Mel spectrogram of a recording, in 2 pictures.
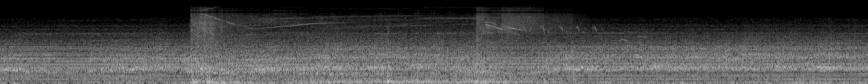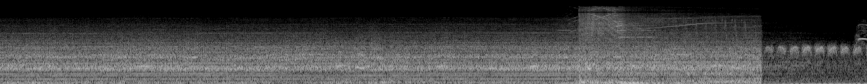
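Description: A racing car engine roars at high speed.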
